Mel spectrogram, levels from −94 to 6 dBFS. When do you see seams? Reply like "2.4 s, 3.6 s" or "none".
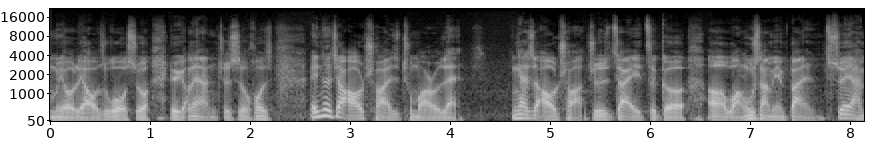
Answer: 1.4 s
